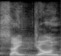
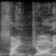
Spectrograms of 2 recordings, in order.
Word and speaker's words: St. John: It's spelt St. John, but he didn't like to be called St. John. He said, I'm not a very saintly person, although most who knew him thought he was. So he preferred to pronounce it St. John, Harold St. John.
